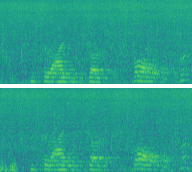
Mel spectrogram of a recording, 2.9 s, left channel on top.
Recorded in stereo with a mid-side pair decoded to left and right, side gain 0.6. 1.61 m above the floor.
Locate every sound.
0.5 s a man speaking: 15° left, 1.3 m; by 2.8 s 30° left, 2.5 m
